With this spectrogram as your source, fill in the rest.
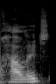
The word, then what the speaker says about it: Hawlucha: I forgot his how to pronounce his name. Oh, Hawlucha.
